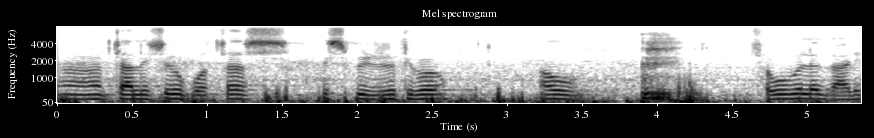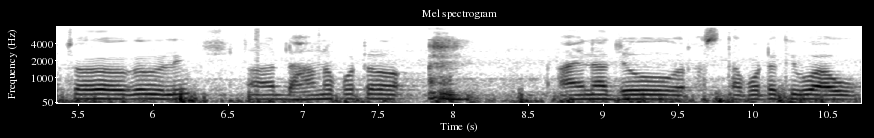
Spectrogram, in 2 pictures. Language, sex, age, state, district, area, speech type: Odia, male, 18-30, Odisha, Malkangiri, urban, spontaneous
